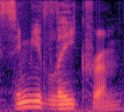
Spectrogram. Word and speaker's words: simulacrum: So I looked it up, and there was the British pronunciation and the American pronunciation. And the British one was like simulacrum. And I'm like, what? Who's going to say a simulacrum? What? Like, it says la.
